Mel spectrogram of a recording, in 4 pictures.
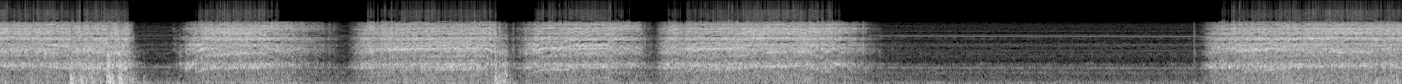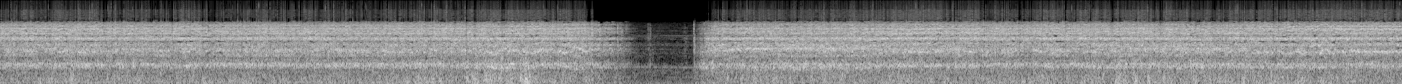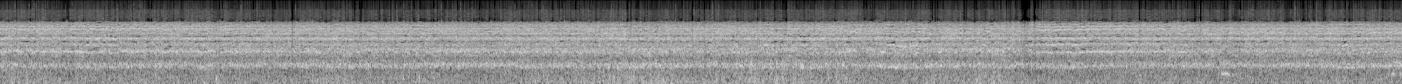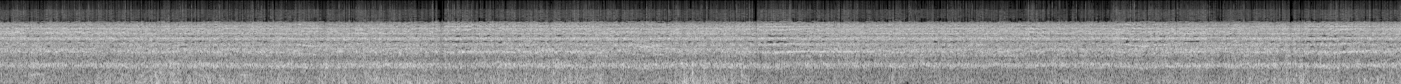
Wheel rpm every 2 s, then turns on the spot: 170, 80, 140, 150, 30, 0, 180, 230, 230, 200, 80, 220, 220, 220, 230, 230, 230, 230, 220, 230, 230, 230, 230, 230, 220, 230, 230, 230.
none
